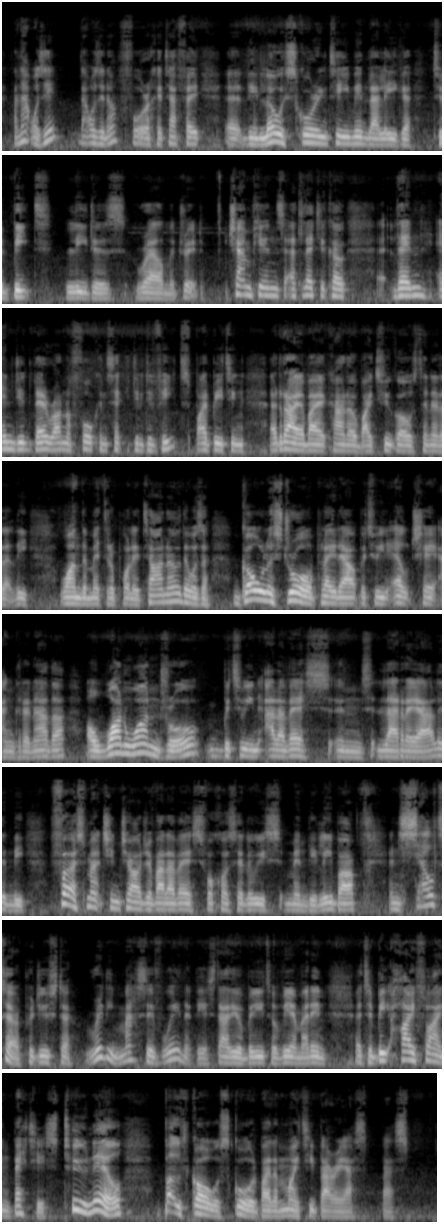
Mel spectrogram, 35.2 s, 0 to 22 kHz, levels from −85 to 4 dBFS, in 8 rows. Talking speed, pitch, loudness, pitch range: 175 wpm, 125 Hz, -24 LUFS, 115-145 Hz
